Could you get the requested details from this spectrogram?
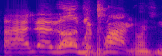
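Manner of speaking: high, slow, stammered, barely getting it out; choking on the words. Shown as a demonstration. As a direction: force "I, I love you" out as if it sticks in the throat. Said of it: "They got choke on the words".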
